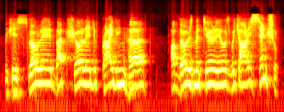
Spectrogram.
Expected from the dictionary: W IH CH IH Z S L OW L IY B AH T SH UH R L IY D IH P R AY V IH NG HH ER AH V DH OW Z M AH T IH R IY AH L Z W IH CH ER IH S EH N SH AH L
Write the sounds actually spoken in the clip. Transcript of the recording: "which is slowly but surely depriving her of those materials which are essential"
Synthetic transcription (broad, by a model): W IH CH IH Z S L OW L IY B AH T SH UH R L IY D IH P R AY V IH NG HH ER AH V DH OW Z M AH T IH R IY AH L Z W IH CH ER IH S EH N SH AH L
